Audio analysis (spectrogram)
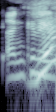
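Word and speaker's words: Uncanoonuc: And then I go to Uncanunic or whatever it is. Everyone's going to make fun of me. You said it right that time. Nope. Did I? You said it right. Uncanunic.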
